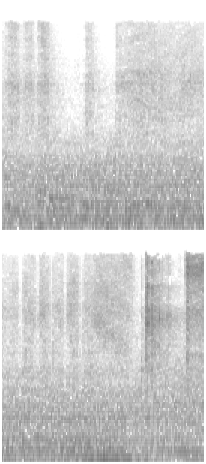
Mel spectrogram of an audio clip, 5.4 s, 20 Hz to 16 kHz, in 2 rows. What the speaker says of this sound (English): Lightly sand over the repair with some 320 grit sandpaper.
